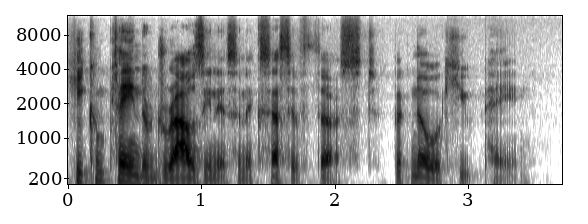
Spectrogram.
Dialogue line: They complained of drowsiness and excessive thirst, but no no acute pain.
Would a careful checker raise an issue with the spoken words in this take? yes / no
yes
